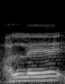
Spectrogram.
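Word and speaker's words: Allais: 어 예를 들어서 이제 알레 역설 이라는 겠읍니다 아래 빨래 패러독스 란 게 있는데 그게 부로 불어로 하면 자 이제 s 가 발음이 안 되죠 그렇죠 그러니까 발이 만들었던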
